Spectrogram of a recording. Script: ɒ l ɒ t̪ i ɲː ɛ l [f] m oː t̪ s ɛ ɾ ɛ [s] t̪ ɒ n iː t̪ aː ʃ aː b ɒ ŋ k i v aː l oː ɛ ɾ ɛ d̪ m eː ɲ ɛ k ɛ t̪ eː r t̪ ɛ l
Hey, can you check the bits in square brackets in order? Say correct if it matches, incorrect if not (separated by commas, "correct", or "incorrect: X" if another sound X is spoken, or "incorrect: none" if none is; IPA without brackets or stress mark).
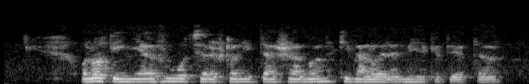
incorrect: v, incorrect: ʃ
